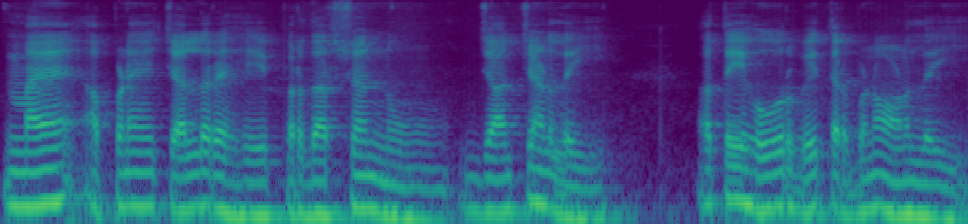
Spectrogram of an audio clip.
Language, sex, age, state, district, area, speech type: Punjabi, male, 45-60, Punjab, Barnala, urban, spontaneous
